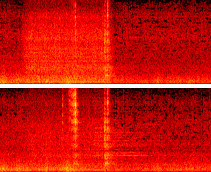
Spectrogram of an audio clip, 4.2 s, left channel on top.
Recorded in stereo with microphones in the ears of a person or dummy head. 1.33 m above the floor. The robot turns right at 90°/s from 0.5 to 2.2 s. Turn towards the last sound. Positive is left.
turn(degrees=-10)  # may be behind; listen again after turning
